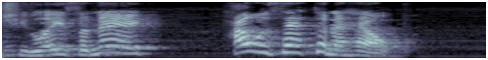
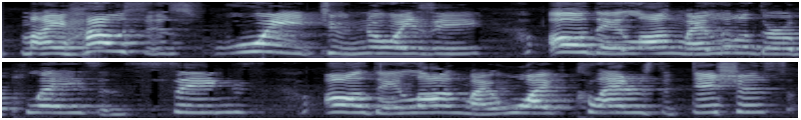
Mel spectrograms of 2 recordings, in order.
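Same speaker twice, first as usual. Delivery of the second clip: louder, higher calling across to the frog; man calls out his complaint to the wise frog, loud; 6 semitones higher, 6 dB louder than usual. Acted. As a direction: call it out to be heard. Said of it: "he calls out to the frog".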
